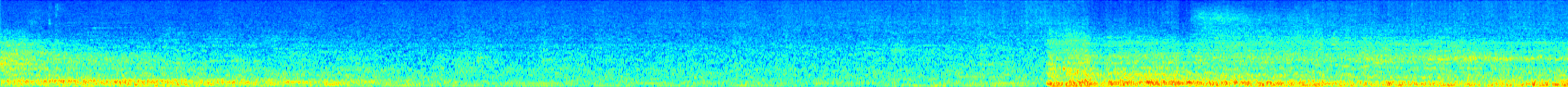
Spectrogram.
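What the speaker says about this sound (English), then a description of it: "The approaching storm may seem violent and destructive to us, but to nature, it's a new beginning in the cycle of life." Rumbling thunder and steady rain from a simulated storm scene on the Epcot Living with the Land boat ride, a continuous loud wash that swells suddenly partway through, with a narrator speaking over it.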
